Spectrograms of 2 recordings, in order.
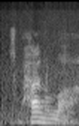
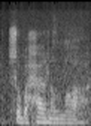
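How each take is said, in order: No difference in how they are said.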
